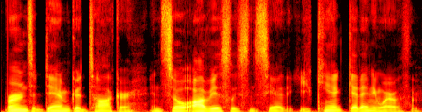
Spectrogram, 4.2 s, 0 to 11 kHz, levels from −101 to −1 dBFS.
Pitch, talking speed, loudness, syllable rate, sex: 95 Hz, 225 wpm, -22 LUFS, 6.3 syllables/s, male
